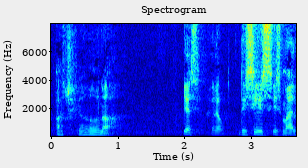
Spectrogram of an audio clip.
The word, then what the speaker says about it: Acciona: Aciano? I butchered it. Aciona.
